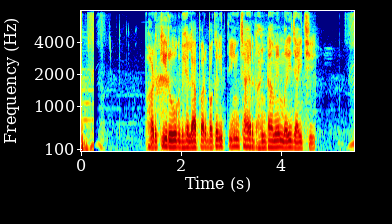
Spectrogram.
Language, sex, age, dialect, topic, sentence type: Maithili, male, 18-24, Southern/Standard, agriculture, statement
